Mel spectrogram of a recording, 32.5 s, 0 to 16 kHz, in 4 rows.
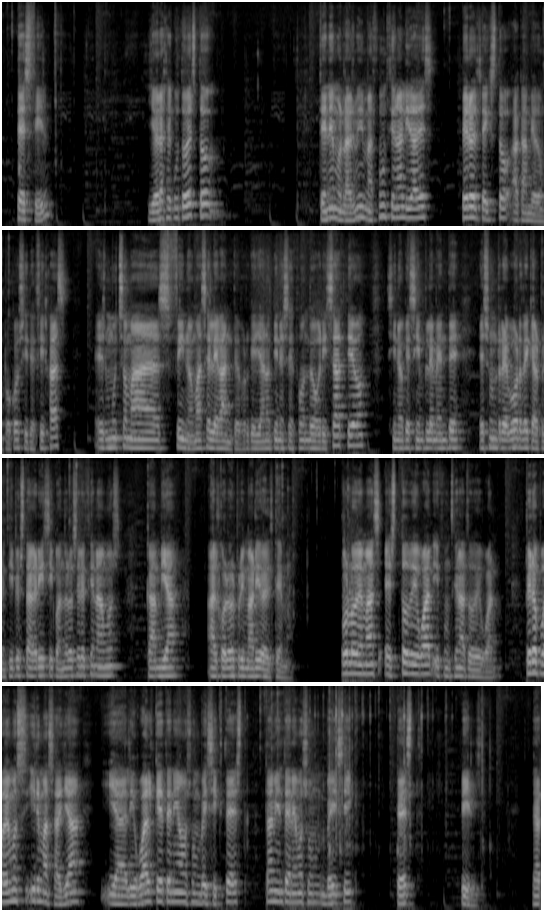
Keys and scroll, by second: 0.9 Return, 31.7 Return.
